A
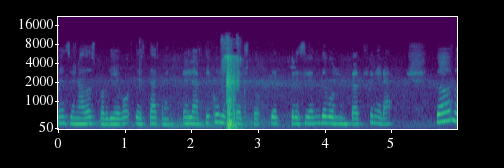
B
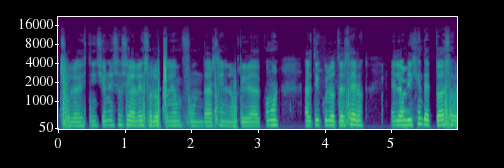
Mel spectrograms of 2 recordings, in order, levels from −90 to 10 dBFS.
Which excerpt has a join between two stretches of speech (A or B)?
A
